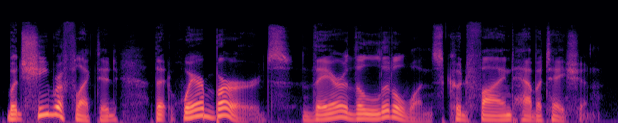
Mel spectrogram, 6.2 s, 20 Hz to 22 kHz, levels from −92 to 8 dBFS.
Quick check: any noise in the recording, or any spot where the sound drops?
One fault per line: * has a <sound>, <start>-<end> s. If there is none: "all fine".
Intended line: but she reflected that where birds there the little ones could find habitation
all fine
